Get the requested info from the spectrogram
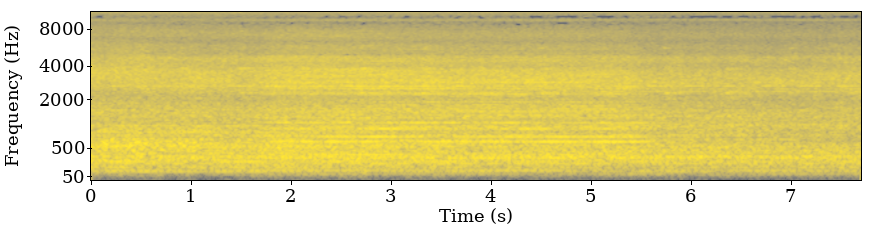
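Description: Caltrain commuter train pulling away from the platform, a steady rumble of the train on the track that eases slightly as it recedes. Faint steady tones sound over it for a few seconds in the middle.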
